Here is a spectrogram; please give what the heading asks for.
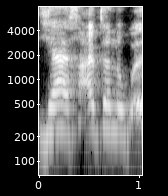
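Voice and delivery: mocking pseudo-therapy, preacher-style voice. Mocking how some people talk about their healing: mocking pseudo-therapy preacher speak. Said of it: "this pseudo therapy preacher type of speak".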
